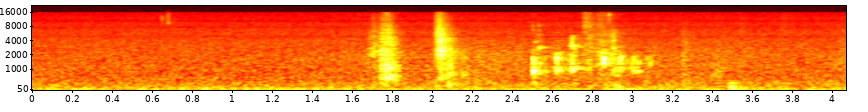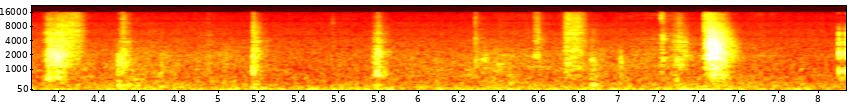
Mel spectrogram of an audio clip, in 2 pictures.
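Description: Faint, scattered short scratches and light taps of a watercolour paintbrush stroking and dabbing paper, a dozen or so spread irregularly.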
